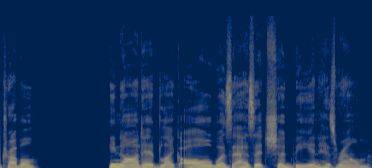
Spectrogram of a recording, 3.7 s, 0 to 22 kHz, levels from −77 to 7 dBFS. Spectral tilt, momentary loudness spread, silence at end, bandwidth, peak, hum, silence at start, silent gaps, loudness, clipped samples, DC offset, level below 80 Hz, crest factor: -5.5 dB/octave; 6 LU; 0 s; 19.5 kHz; -12 dBFS; none; 0 s; 0.59-1.06 s; -25 LUFS; under 0.1%; under 0.1%; -70 dBFS; 14 dB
